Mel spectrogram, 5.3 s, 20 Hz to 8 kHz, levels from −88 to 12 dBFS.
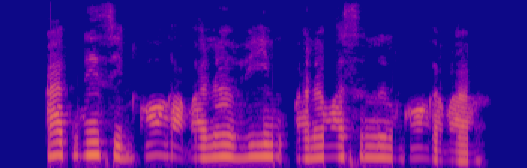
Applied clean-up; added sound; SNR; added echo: none; none; none; none.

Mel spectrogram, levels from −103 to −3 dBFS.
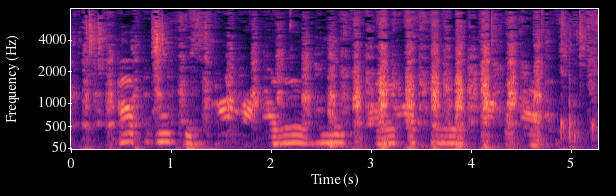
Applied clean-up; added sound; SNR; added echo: classical method WPE with log-MMSE.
